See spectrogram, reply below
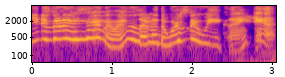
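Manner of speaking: distraught, very high, acted-out sobbing. Retelling begging a woman at the airport who shushed him, imitating his own crying plea. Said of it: "I'm really crying".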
